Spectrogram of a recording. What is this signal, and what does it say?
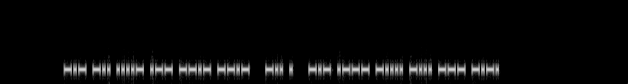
Morse code, heard as a keyed tone, about 47 wpm, 700 Hz. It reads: KD4WQQ DE KJ6BOC
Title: USA Callsign DE Callsign - 6 Characters - 50wpm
